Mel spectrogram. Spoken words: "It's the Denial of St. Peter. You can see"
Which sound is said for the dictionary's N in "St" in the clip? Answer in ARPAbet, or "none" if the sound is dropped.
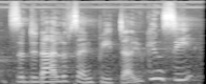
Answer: N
